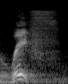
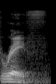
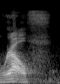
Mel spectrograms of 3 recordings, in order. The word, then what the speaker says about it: Ralph: yeah it's spelled really it's spelled ralph but it's pronounced rafe wow and i'll bet he gets tired of people calling him ralph and was that's maybe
